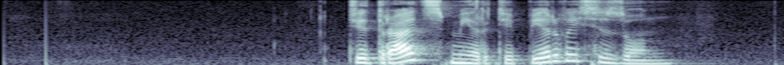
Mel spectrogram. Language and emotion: Russian, neutral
